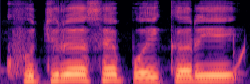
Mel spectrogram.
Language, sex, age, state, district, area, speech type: Santali, male, 45-60, West Bengal, Paschim Bardhaman, urban, spontaneous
